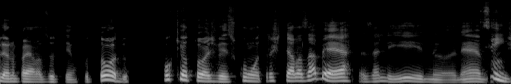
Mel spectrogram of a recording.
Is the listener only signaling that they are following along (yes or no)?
no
